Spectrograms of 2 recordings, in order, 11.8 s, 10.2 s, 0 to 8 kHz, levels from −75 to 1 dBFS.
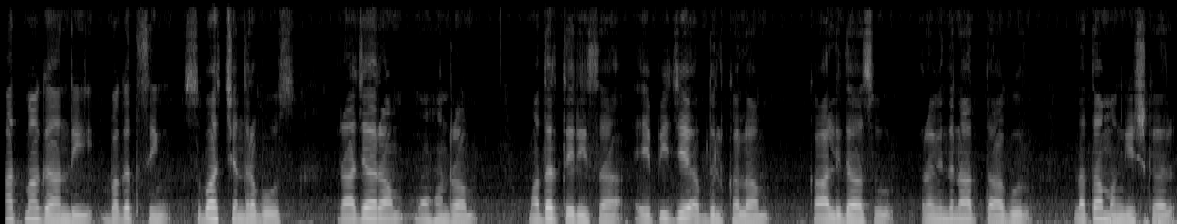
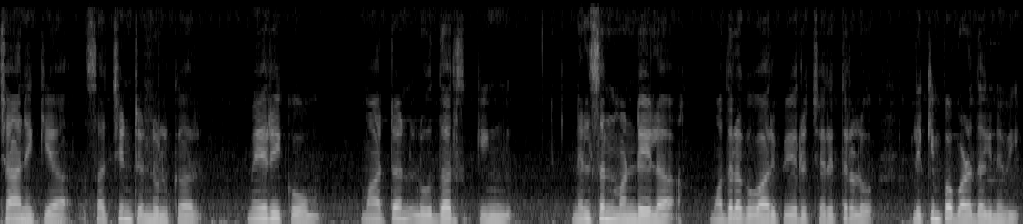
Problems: none marked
